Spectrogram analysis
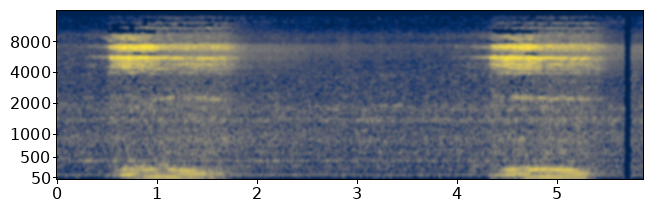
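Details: Two snoring breaths about four seconds apart with quiet between them; snoring during sleep in a person with sleep apnea, recorded at night.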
